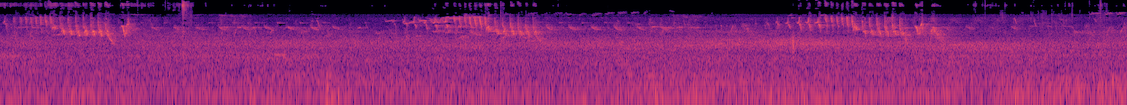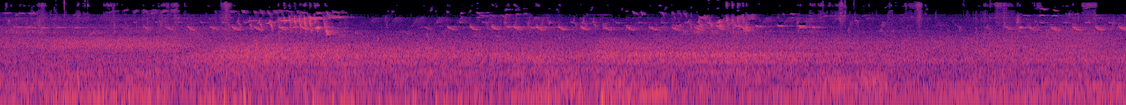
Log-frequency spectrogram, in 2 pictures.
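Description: Songbird singing outdoors: a short phrase falling in pitch comes every few seconds, over steady outdoor background noise with a faint, rapid, repeated high ticking.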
